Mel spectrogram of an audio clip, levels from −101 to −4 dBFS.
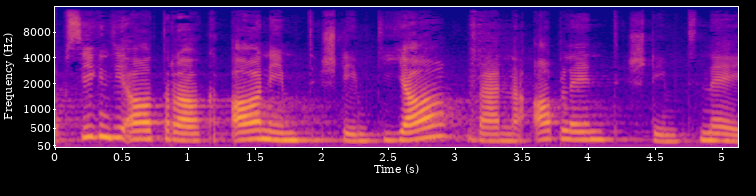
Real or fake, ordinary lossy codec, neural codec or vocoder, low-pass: real; none; none; 14.4 kHz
